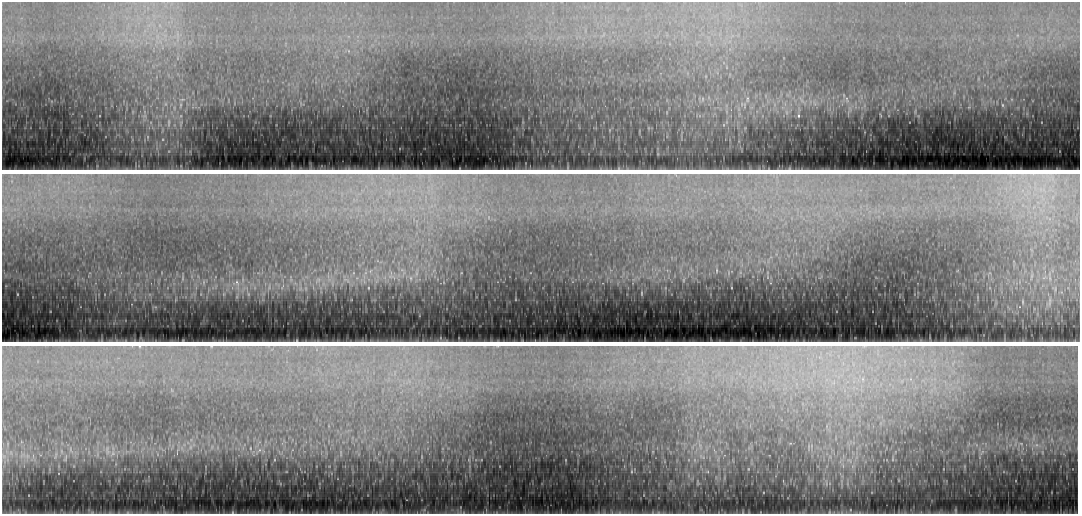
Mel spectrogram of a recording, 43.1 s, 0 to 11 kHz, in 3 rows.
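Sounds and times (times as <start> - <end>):
beach surf: 0.0 - 43.0.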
